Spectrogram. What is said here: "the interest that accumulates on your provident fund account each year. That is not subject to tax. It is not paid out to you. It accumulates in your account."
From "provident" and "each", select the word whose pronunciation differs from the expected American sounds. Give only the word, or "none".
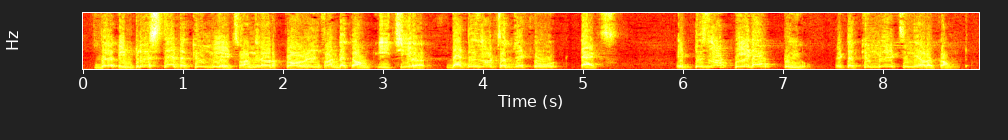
none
